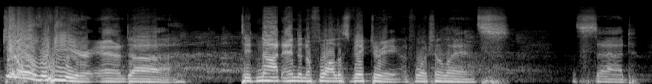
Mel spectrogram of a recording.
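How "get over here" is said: yelled command. Retold or imitated. Comic retelling of cops yelling back, loud mock yell. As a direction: yell it like a video game catchphrase. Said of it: "the cops yelled out".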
